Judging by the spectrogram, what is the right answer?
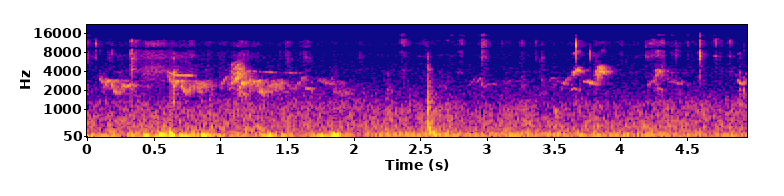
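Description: Faint birds chirping, several short calls scattered throughout, with a few soft thumps and a click from small engine parts being handled in the first half.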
